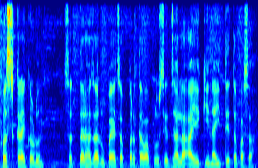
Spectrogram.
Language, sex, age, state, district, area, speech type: Marathi, male, 18-30, Maharashtra, Akola, rural, read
